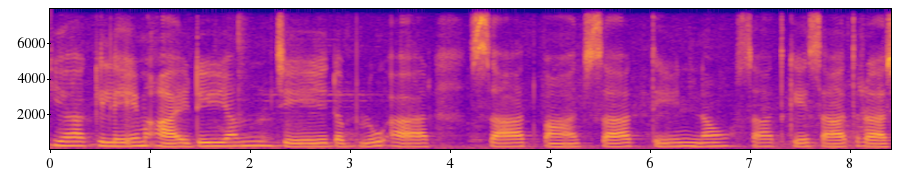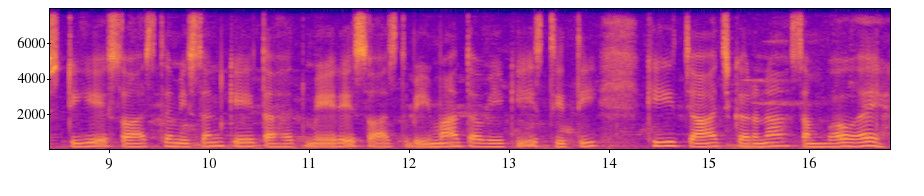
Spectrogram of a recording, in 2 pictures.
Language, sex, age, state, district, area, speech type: Hindi, female, 45-60, Uttar Pradesh, Ayodhya, rural, read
